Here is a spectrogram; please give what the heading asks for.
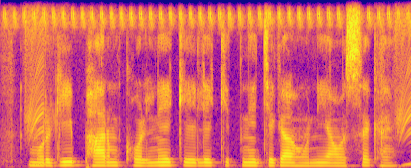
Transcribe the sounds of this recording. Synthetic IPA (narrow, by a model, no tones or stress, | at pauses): mʊɾɡipʰaːɾmkʰoːlnekeliekɪt̪nid͡ʒɐɡaɦoːniaːʋəsjəkɦɛː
